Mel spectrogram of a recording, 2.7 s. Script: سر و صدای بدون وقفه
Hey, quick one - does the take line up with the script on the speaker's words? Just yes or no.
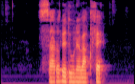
no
